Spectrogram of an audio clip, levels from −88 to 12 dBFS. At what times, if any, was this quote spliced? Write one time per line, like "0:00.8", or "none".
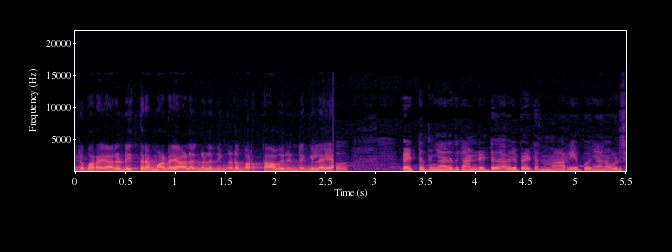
0:02.6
